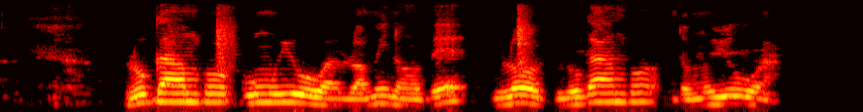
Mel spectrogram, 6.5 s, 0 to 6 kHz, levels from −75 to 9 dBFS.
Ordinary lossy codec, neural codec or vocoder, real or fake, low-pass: Opus, 64 kbps; none; real; 5.4 kHz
